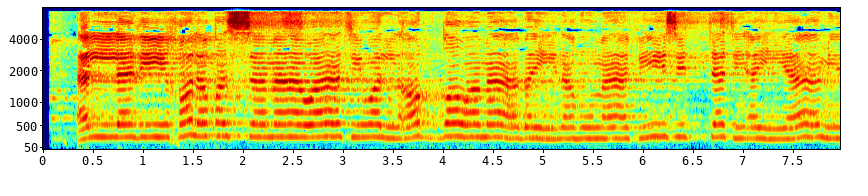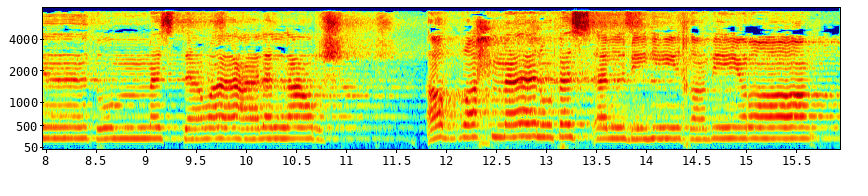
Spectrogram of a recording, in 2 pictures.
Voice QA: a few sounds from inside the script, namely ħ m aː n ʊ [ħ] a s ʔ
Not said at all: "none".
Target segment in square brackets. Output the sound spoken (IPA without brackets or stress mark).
f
